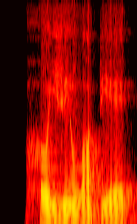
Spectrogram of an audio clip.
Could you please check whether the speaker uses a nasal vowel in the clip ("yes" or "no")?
yes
